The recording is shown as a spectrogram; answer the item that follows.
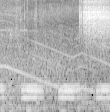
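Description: An arriving ambulance's siren wails over a rumbling vehicle, with a long falling sweep and repeating steady tones.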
